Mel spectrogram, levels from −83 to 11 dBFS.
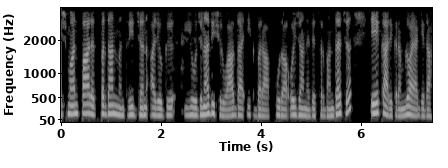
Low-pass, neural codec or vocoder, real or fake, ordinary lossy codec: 3.6 kHz; none; real; none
